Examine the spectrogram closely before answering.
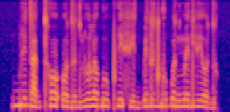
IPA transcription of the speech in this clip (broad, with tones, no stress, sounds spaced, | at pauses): b i˦ d a˨ d tʰ o˦ ʔ o˨ d ʊ˨ d ʎ u˦ l ʊ˦ ɠ u˦˨ pʰ i˦ fʲ e˨ d ɓ ɪ˦ d ʊ˦ d ɡ u˦ ɓ ʊ˦ d m e˦ d vʲ o˦˨ d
